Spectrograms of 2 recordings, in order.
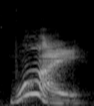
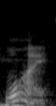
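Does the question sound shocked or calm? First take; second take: shocked; calm. First: It is asked in a shocked tone. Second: It is asked in a calm tone.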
